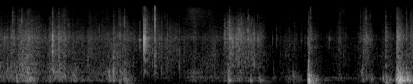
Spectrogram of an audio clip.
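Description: Bubble wrap crinkling as a bubble-wrapped hardcover book is lifted out of a cardboard shipping box, with two sharp knocks near the end.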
